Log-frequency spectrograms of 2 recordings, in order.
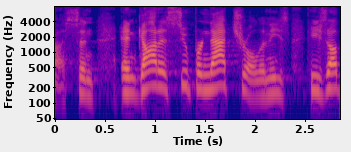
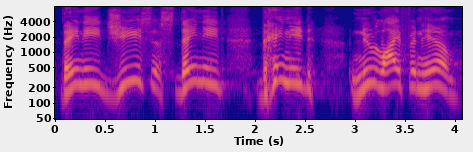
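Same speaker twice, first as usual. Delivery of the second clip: They need Jesus, said higher and slow; preached; 6 semitones higher than usual. Acted. Pastor preaching to the church about neighbors, emphatic. Preached then repeated hushed.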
